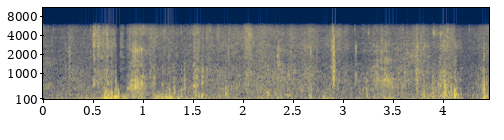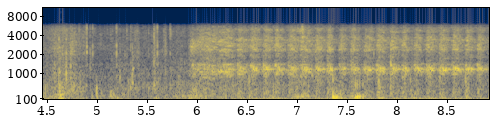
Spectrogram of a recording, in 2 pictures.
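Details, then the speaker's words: Cold 1995 Nissan Maxima, 210,000 miles, push-button start, in snow, new battery, cranking with jump-box help while trying to prime fuel: long steady starter cranking, roughly four turns a second, never catches. Long crank, no start. "prime it again it's a long video cranking trying to Prime the fuel maybe a prime with the fuel pump"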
